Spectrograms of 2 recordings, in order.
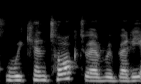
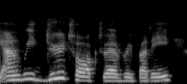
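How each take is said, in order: First: Said in the usual way. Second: "do" stressed, pitch rising on "do". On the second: Shown as a demonstration. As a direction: lean hard on "do".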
